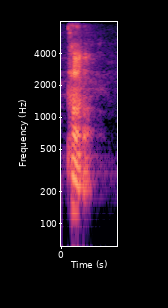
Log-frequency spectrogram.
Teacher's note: we make a complete obstruction of the air with both the upper and the lower lips. And then when we release the air, then it comes out with a certain sound. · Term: Bilabial sounds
